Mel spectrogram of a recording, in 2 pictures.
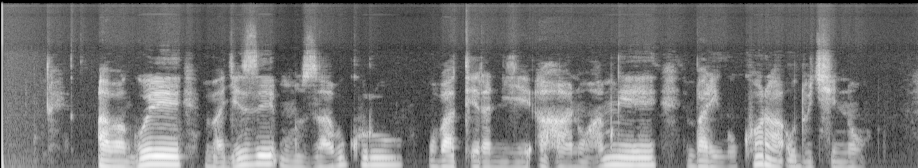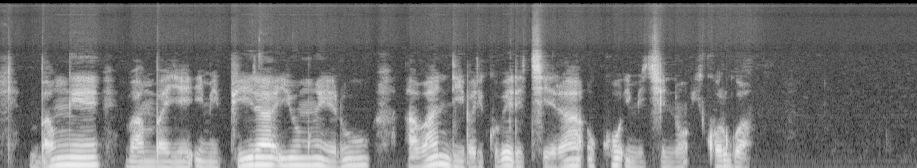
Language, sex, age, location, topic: Kinyarwanda, male, 25-35, Kigali, health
